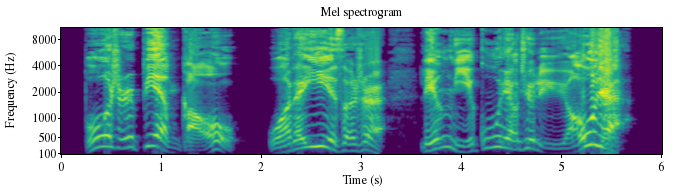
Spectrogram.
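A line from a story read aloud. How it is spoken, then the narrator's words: Loud. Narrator (Chinese): 文叔对着甄老爷子大声的说道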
